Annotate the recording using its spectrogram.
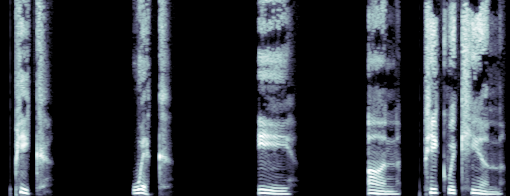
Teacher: Stress wick and keep ian soft.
